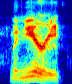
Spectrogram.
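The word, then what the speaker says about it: monnieri: Maniri is how they say it.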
